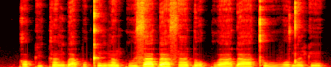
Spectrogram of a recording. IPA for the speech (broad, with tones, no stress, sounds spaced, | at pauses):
k ɔ˦ k i˨ k ã˨ ɡ͡b a˨ p ʊ˨ kʼ ĩ˨ ŋ ã˦ kʷ i˦ z a˦ ɗ a˨ s ã˨ ɗ o˦ kʷ aː˦˨ ɗ aː˦ kʼ uː˨ β o˦ d ã˦ k ĩ˨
